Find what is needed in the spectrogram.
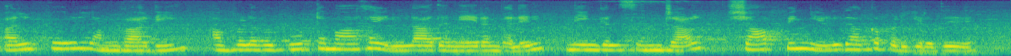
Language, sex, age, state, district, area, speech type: Tamil, female, 18-30, Tamil Nadu, Mayiladuthurai, rural, read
